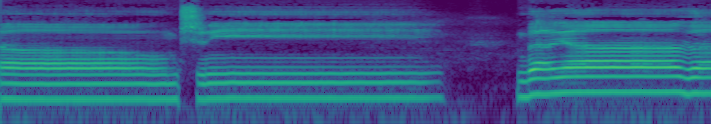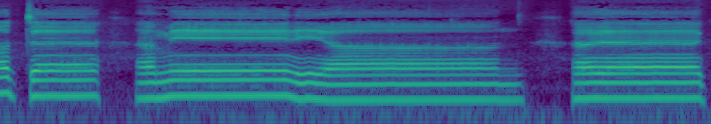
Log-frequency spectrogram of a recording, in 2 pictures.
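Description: A man's voice chanting a devotional mantra in long held notes, each drawn out for two to three seconds with short breaks for breath between them, the pitch stepping down once partway through.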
